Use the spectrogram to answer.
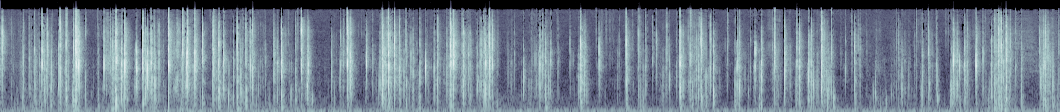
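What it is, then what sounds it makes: Plastic package bag crinkled. Thumbs and fingertips crinkle and press the top of a small sealed plastic Nanoblock package bag holding blocks. Dense, bright crackling and crinkling come in quick bursts and fades, with almost no low end and no ring after each crunch.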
